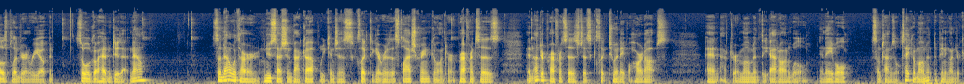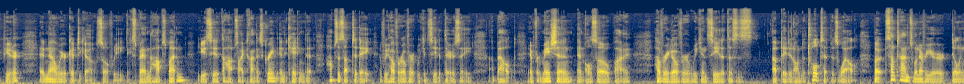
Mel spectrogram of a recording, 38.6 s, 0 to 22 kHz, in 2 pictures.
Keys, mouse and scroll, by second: 1.5 click, 4.0 click, 9.1 click, 10.3 click, 11.9 click, 18.6 click, 20.7-22.0 scroll up 3, 22.0 click, 38.4 scroll up 3.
